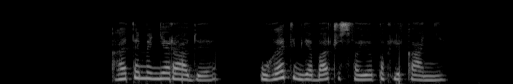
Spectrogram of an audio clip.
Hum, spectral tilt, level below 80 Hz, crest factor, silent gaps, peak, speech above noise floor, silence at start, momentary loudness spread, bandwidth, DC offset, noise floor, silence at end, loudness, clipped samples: none; -4.5 dB/octave; -74 dBFS; 18 dB; none; -20 dBFS; over 55 dB; 1.1 s; 13 LU; 7.6 kHz; under 0.1%; under -90 dBFS; 0.65 s; -35 LUFS; under 0.1%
